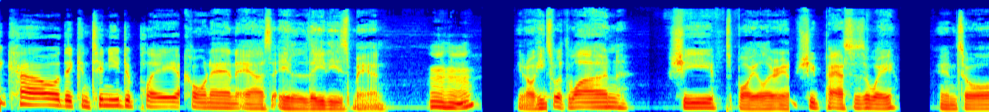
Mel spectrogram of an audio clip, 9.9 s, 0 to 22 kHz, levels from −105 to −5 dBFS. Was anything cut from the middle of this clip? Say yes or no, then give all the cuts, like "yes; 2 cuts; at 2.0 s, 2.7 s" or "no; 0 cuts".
yes; 4 cuts; at 1.8 s, 5.5 s, 7.3 s, 7.9 s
